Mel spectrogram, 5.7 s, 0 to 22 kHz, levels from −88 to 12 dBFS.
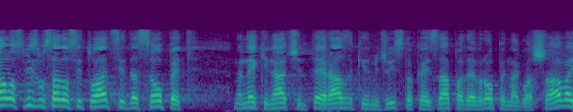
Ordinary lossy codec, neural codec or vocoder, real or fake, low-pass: AAC, 48 kbps; none; real; 7.2 kHz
